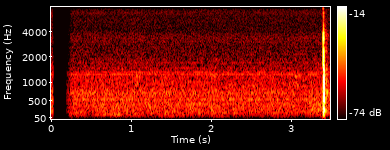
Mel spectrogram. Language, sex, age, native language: Icelandic, female, 50-59, Icelandic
